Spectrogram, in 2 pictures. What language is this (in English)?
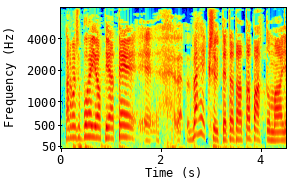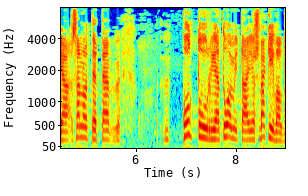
Finnish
